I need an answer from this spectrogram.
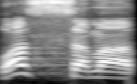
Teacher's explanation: वस्समा वाव की अदायगी होगी होंठों की गोलाई से। वस्समा सीन बारीक है, सीटी के साथ अदा होगा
